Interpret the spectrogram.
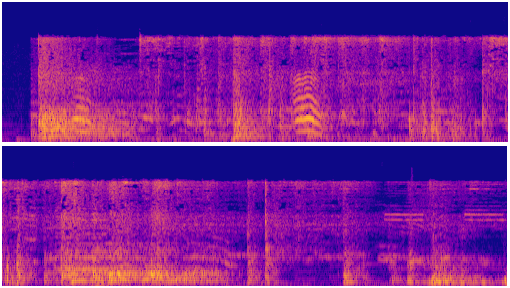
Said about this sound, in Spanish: Patadas, puñetazos, lanzamiento de adoquines, patinetes a uno que está en el suelo, papeleras, es una locura. Uno de los agentes cae y los manifestantes empiezan a darle patadas con una especie de señal de tráfico o algo. Escucha.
